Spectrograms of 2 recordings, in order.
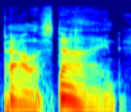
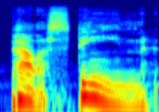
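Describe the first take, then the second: First: The name is said like the Middle East name. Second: The name is said unlike the Middle East name. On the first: It names the Middle East region. The speaker calls it wrong. "and not" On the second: It marks the town apart from the Middle East region. The speaker calls it right. "we don't want to be confused with the people in the Middle East, so we're going to insist we call we be called"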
